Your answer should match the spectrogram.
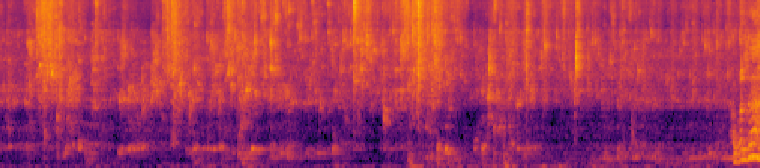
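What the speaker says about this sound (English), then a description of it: "I'm just going to rinse my face off." Cold water runs from a bathroom tap in a close, uneven splashing as someone rinses their face by hand, with a voice speaking softly over part of it.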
